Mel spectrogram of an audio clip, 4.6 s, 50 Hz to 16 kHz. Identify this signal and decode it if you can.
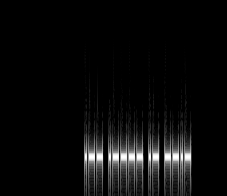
Morse code, heard as a keyed tone, about 29 wpm, 700 Hz. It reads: W1AQ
